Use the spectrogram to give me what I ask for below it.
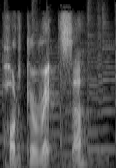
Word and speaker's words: Podgorica: Uh, the capital of Montenegro having been through it myself, I can tell you it's called Podgorica, not whatever Sam called it.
